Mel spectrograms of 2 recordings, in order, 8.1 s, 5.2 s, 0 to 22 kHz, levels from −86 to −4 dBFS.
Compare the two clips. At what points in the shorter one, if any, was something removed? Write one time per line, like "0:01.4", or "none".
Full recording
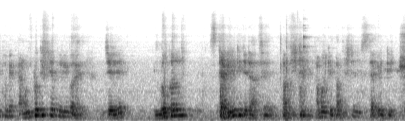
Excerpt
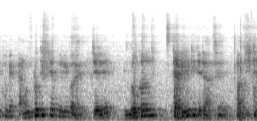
0:01.7
0:02.3
0:03.3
